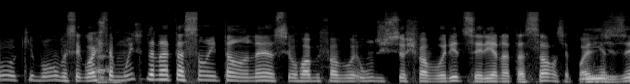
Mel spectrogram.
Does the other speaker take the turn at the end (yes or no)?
yes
